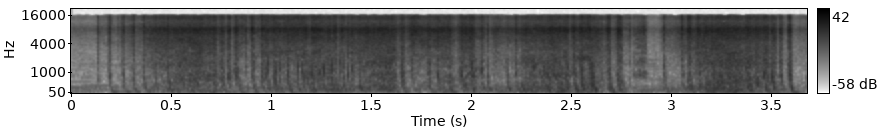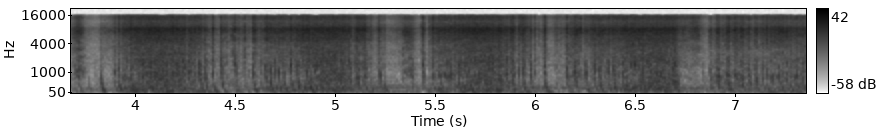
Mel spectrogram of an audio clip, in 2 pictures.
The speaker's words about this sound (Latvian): Tas nozīmē, ja sniedziņš gurkst, čurkst, čirkst, tad ir mīnusiņš.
